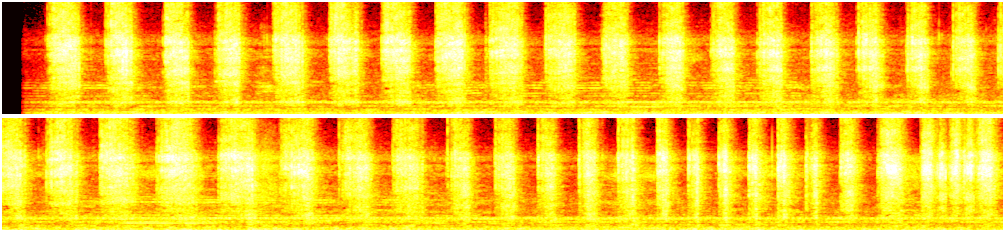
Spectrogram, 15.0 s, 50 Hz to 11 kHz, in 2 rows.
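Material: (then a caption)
Concrete. Long black pointed acrylic nails scratch fast across a large, flat, solid, weathered concrete floor outdoors. About 46 short, bright, raspy scrapes repeat in a steady rhythm, each with a high hissing grit and almost no low end, and they grow quicker toward the end.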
